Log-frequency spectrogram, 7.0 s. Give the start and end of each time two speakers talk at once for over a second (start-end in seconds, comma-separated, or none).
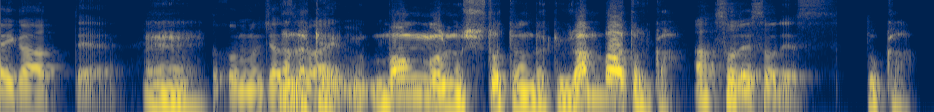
2.1-3.5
